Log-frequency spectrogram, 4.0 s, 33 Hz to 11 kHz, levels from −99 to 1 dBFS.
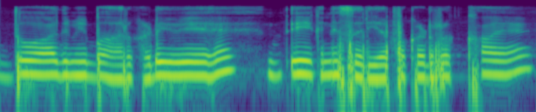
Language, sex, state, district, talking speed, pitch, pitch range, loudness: Hindi, female, Uttar Pradesh, Saharanpur, 180 wpm, 225 Hz, 205-240 Hz, -17 LUFS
